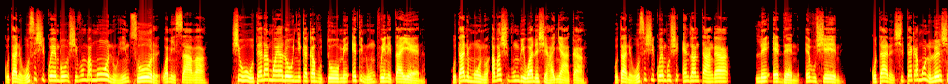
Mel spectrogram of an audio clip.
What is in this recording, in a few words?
Tsonga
